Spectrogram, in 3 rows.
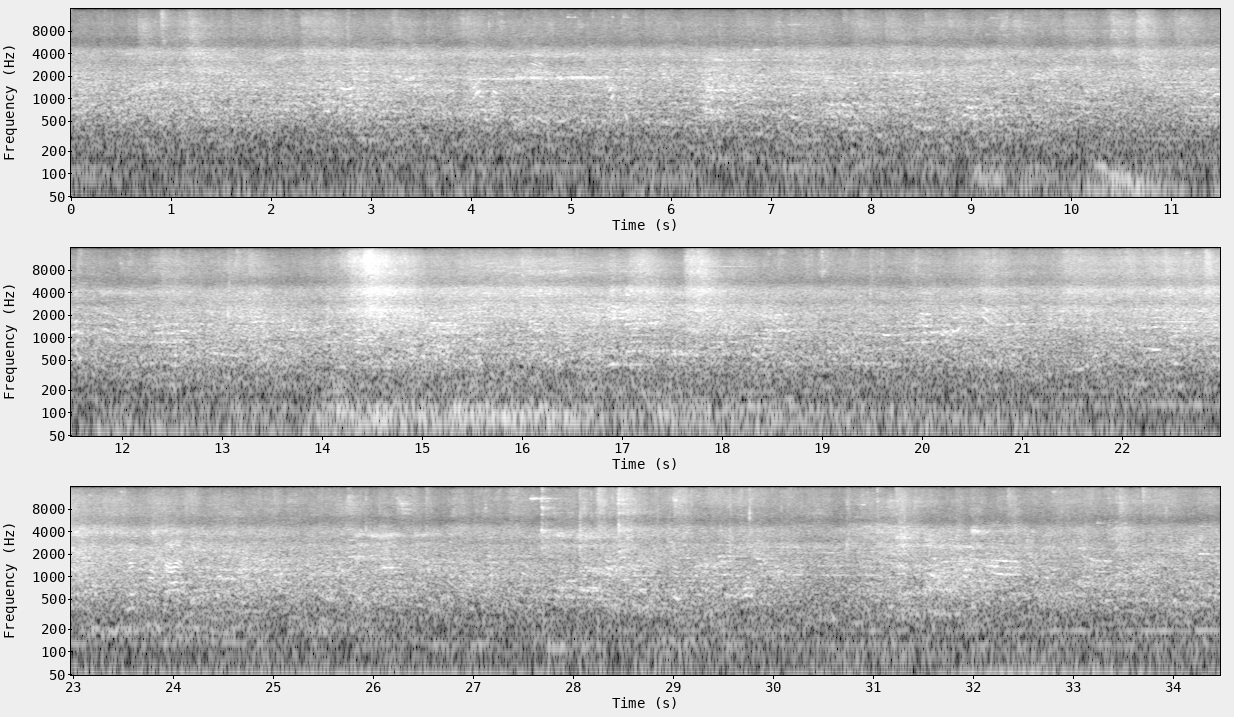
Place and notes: Xinyi District, Taipei - walking through .
From the square go into the department store, Via bus transit center into MRT stations, The crowd, Binaural recordings, Sony PCM D50 + Soundman OKM II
